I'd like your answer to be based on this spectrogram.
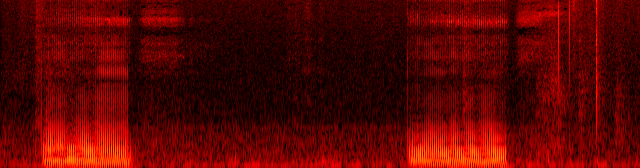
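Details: Two loud, rattling snores about four to five seconds apart with quiet breathing between, from a sleeping French bulldog, mixed into an ambient soundtrack.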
